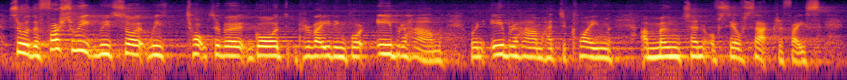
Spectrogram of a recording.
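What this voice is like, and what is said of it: Scottish accent. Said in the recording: “you still hear me speaking with a good Scottish accent”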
